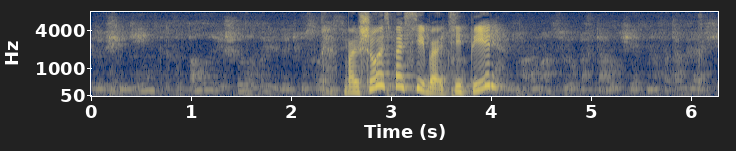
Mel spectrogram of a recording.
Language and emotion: Russian, positive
